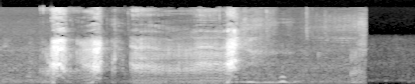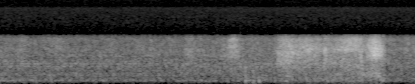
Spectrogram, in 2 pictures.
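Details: A dog barks in loud, sharp bursts, several barks and a low growling stretch packed into the first four seconds, followed by near silence with faint scratchy sounds near the end.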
